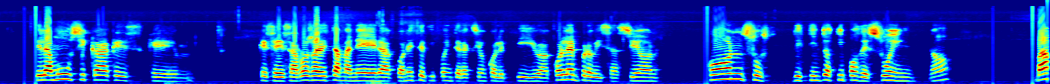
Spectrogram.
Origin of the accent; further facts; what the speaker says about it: Argentina; esto de que nosotros argentines a veces nos creemos que tenemos una cierta excepcionalidad, pero en realidad somos muy latinoamericanos en muchas cosas.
